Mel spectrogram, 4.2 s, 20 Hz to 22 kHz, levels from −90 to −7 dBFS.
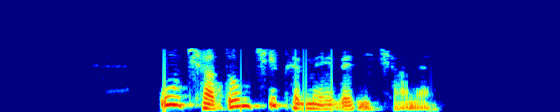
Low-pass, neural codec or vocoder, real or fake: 3.6 kHz; none; real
